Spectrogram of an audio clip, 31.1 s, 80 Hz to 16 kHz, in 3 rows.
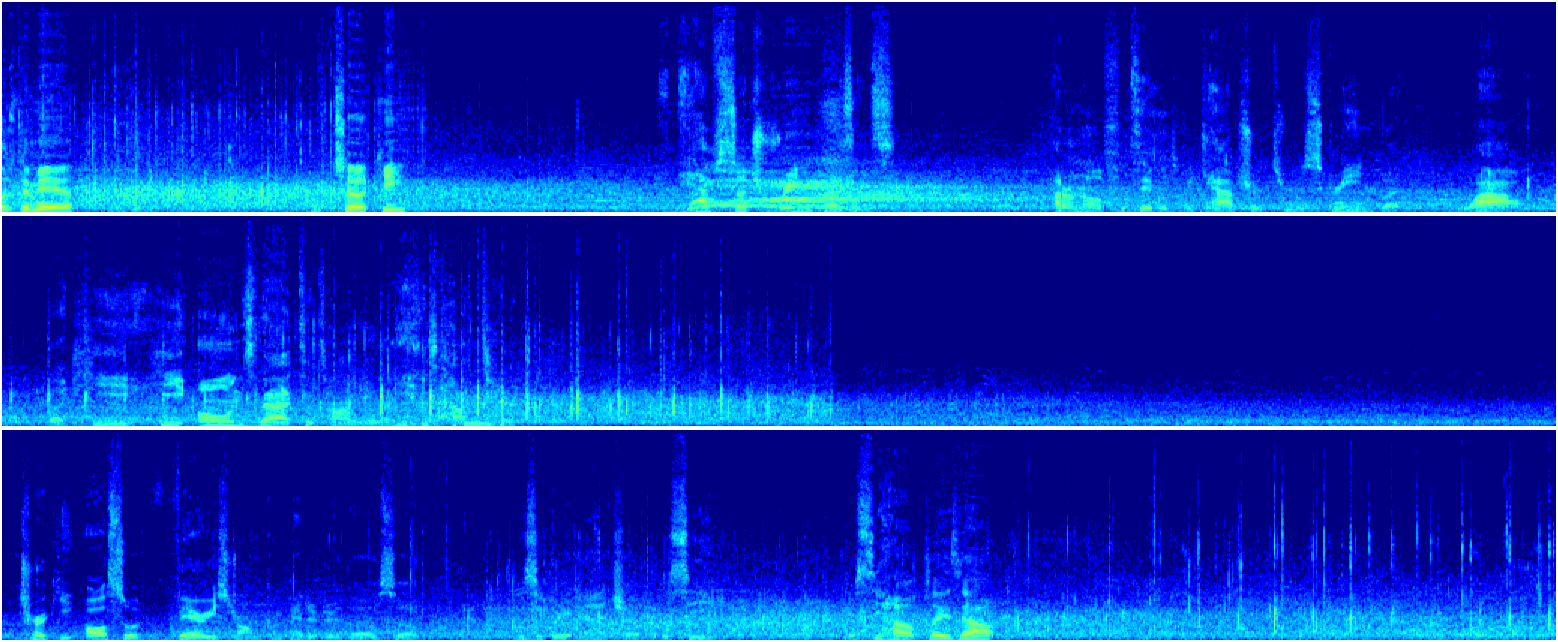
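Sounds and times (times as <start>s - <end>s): scattered handclaps: 0.0s - 4.0s, 10.1s - 16.0s, 23.3s - 31.0s
arena crowd noise: 0.0s - 31.0s
faint dull hall ambience: 0.0s - 31.0s.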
